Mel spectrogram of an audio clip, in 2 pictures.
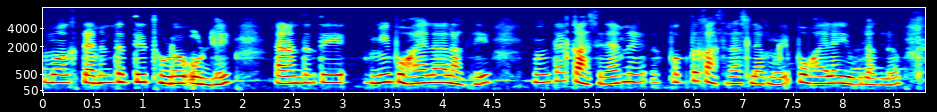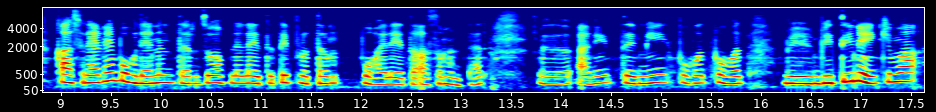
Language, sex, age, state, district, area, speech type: Marathi, female, 18-30, Maharashtra, Sangli, rural, spontaneous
